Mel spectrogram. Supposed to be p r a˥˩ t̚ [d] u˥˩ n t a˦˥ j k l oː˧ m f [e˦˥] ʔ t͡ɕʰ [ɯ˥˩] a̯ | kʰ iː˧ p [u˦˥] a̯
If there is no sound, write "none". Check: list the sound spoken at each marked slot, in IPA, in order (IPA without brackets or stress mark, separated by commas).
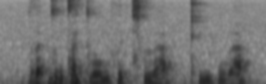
d, e˦˥, ɯ˥˩, u˦˥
